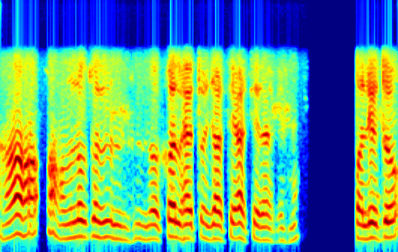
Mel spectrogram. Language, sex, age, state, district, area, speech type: Hindi, male, 45-60, Bihar, Madhepura, rural, conversation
